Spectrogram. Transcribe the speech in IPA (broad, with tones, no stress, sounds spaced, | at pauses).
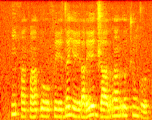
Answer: ĩ˦ h ã˨ k͡p ã˨˦ ɓ oː˨ f eː˨ d ɛ˦ j eː˨ ɾ a˨ ɾ eː˦ d͡ʒ aː˨ r ã˦ r ʊ˦ t͡ʃ ũ˦ ɡ ʊ˨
